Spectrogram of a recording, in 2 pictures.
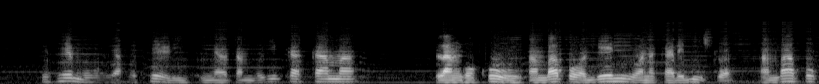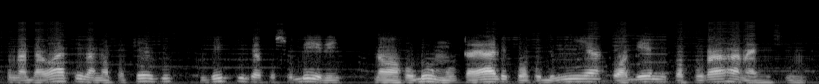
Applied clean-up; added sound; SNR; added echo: neural separator model SepFormer DNS4.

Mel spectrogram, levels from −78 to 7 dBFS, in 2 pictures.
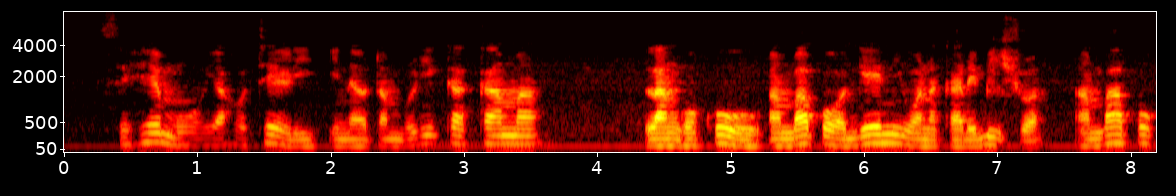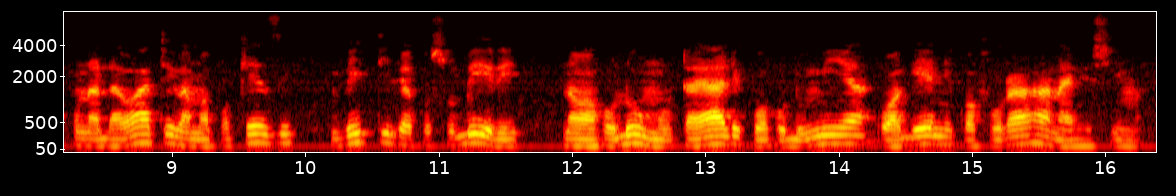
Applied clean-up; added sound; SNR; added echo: none; none; none; none.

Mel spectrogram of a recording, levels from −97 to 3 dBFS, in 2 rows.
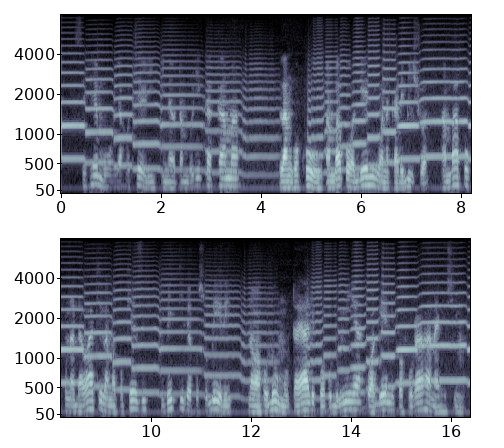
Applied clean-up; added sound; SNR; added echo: none; Trumpet; 4 dB; none.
